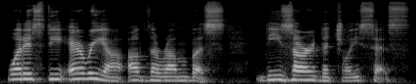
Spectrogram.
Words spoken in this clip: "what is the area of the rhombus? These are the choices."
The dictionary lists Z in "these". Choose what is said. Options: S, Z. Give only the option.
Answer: Z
